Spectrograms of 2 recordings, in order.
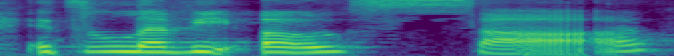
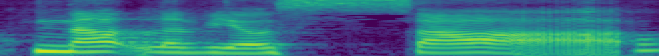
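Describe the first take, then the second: First: Slow, stretched LEVI-O-SA with the right stress; Hermione's correction. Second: Slow Leviosa with the last syllable dragged out, SAAH; drawn-out wrong ending on Leviosa; mimicked mispronunciation. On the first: Retold or imitated. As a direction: spell out Leviosa syllable by syllable, stressing the O. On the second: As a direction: show the wrong LevioSA, leaning on the end. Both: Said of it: "Hermione's like".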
